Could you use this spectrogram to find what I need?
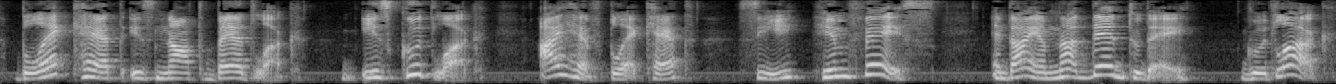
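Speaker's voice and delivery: put-on slow, broken Russian-accented English. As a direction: mimic a Russian man talking to his cat, unhurried. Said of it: "one of the few accents I can kind of do".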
